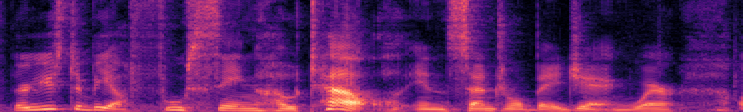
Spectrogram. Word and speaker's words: Fuxing: That's pronounced Fuxing, and it means rejuvenation, roughly.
